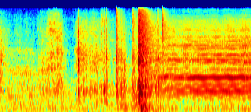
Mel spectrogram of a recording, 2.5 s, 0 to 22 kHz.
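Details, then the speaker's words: Roctec RF332C external floppy drive on an Amiga 500: drive clicks normally, but inserting a disk brings scattered clicks and clatters then a constant whirring hum, and Workbench reports the disk as bad. "but watch what happens when i insert disk everything goes crazy"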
